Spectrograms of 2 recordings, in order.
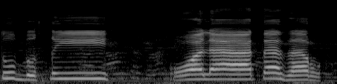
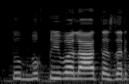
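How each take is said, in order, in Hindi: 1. q के बाद का स्वर खींचा जाता है। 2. q के बाद का स्वर छोटा है। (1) "क़ौफ़ याज़िक़ी को एक अलिफ के बराबर खींचेंगे" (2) "कहना गलत है"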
